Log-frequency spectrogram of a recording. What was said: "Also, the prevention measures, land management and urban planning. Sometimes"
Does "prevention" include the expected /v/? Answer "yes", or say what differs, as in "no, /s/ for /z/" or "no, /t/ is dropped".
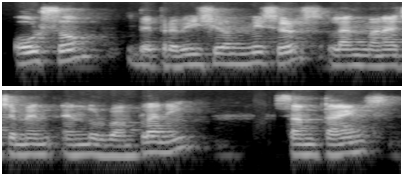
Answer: no, /b/ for /v/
